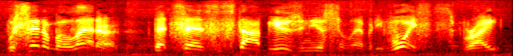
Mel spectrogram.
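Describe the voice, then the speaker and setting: A man's voice: on the high side, lively intonation, a little fast, pushed and bright, rough recording. A man playing a blustering small-time lawyer in improvised comedy podcast banter, folksy and rambling, stumbling over his words. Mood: blustery advising. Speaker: lawyer character, show guest.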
